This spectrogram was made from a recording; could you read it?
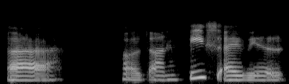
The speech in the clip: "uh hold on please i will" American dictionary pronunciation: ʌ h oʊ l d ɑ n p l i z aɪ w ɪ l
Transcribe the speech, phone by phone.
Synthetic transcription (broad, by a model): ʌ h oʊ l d ɑ n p i s aɪ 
